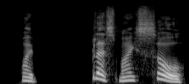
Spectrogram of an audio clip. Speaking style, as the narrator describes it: cried Fred

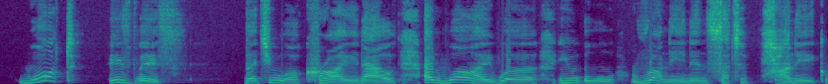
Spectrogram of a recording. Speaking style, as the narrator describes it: roared the lion

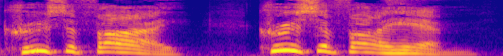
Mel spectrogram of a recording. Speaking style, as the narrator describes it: they kept shouting

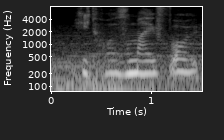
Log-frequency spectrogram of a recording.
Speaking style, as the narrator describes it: she said softly, and then louder

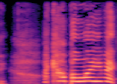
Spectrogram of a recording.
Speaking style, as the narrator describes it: cried Harvey

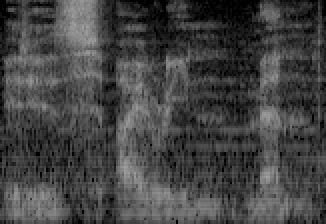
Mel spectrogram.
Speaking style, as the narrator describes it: said Diggory quietly

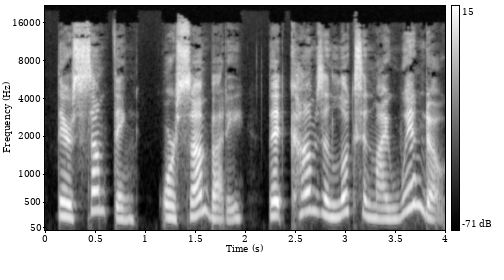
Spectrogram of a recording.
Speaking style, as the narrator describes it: she cried

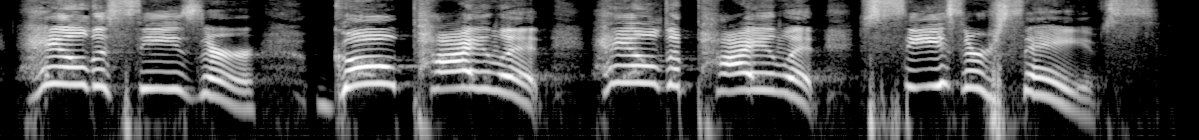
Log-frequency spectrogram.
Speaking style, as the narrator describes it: an adoring crowd shouting and cheering

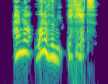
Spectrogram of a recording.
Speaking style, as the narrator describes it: She hisses, just loudly enough so that we can all hear

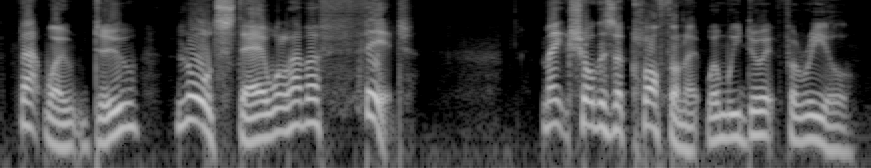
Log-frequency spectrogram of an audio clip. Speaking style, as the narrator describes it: exclaimed

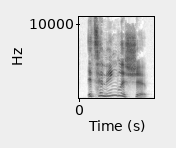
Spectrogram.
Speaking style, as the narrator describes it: I shout

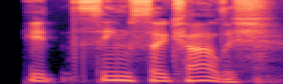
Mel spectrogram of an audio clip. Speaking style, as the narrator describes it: faltered Valancy

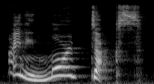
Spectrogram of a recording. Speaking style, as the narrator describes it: Eva exclaimed

